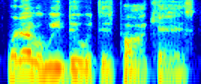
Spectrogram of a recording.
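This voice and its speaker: A man's voice: medium pitch, lively intonation, normal speed, darkish tone. A man co-hosting a podcast, talking passionately and with plenty of profanity, filling his lines with "man" and "bruh". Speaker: podcast co-host. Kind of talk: casual podcast chat.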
